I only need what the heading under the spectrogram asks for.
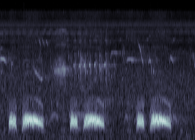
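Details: Three close, evenly spaced spotted dove coo phrases from Thailand, each a short low note then a longer rounded coo, with faint high chirps from other small birds behind.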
